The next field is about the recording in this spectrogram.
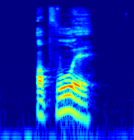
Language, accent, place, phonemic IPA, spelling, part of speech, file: German, Germany, Berlin, /ɔpˈvoːl/, obwohl, conjunction, De-obwohl.ogg
- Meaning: although, though, while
